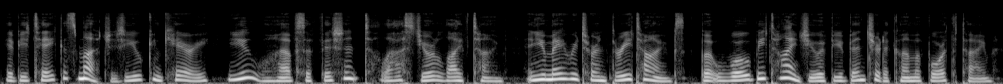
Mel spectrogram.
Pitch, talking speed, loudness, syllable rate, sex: 190 Hz, 210 wpm, -17 LUFS, 5.0 syllables/s, female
